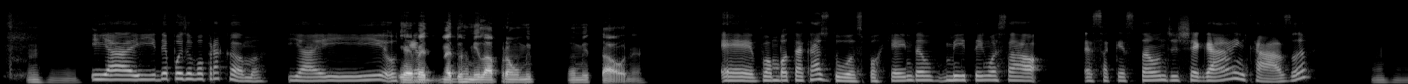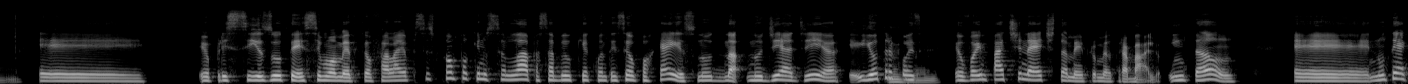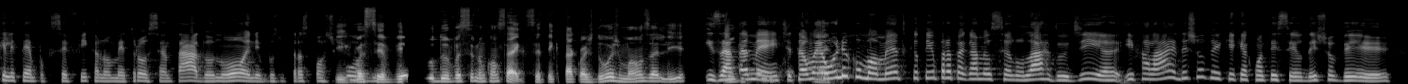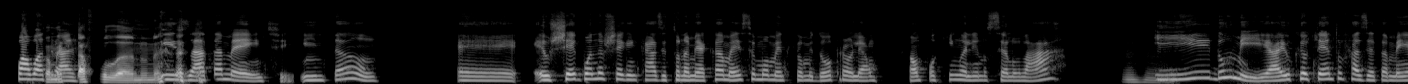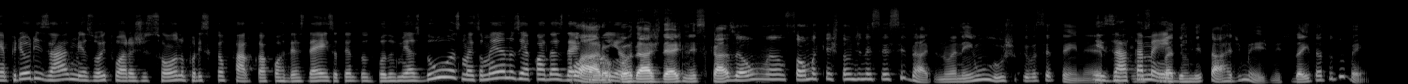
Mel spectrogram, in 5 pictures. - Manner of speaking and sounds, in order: laugh
- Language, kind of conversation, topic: Portuguese, advice, Como posso lidar com a sobrecarga de tarefas e a falta de tempo para trabalho concentrado?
